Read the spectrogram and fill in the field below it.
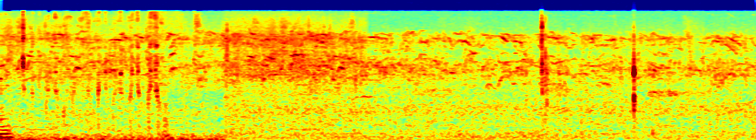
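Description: A redwing sings a quiet warbling sub-song.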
